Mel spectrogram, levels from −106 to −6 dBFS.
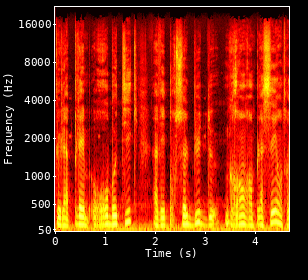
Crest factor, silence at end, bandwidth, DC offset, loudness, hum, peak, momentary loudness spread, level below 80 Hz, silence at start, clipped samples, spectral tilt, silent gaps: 18 dB; 0 s; 18 kHz; under 0.1%; -25 LUFS; none; -8 dBFS; 10 LU; -42 dBFS; 0 s; under 0.1%; -4.5 dB/octave; none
